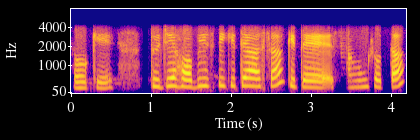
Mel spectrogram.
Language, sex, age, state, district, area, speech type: Goan Konkani, female, 18-30, Goa, Quepem, rural, conversation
